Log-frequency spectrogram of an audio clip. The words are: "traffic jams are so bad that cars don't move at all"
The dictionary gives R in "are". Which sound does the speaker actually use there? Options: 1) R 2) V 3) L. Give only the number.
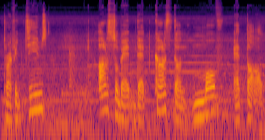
3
